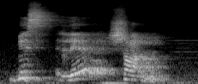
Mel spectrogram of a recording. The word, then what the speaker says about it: বিশ্লেষণ: আমরা যদি লিখি বিশ্লেষণ, তো এখানে এর উচ্চারণ হবে বিশ্লেষণ, কারণ এখানে তালব্য স ল এর সাথে যুক্ত অবস্থায় আসছে, যার কারণে এখানে আমাকে দন্ত স লিখতে হয়েছে।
